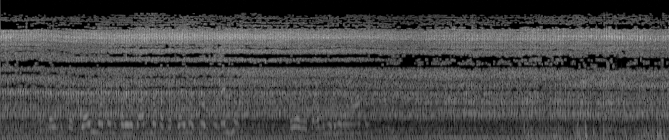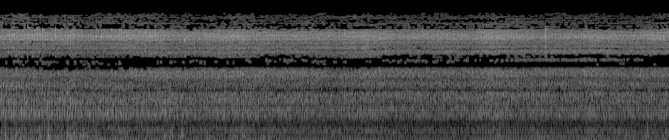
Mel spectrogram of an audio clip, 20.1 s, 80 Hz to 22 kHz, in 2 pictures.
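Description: Swaraj 744 XT tractor's three-cylinder diesel engine running steadily under load while driving a rotavator through the soil.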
